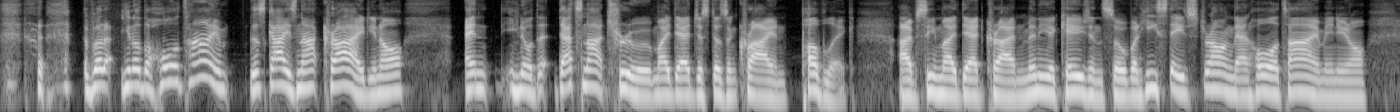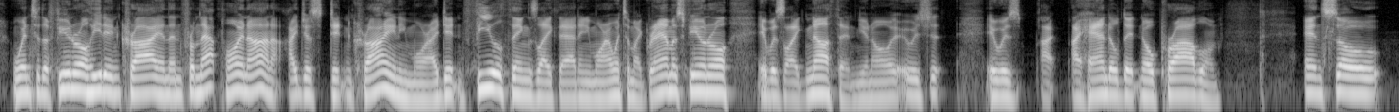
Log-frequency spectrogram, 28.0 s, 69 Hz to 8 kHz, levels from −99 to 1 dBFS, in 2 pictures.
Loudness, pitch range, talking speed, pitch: -17 LUFS, 135-175 Hz, 205 wpm, 150 Hz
